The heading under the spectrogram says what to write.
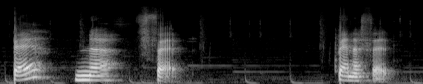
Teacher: So all of these have similar endings and the schwa is at the end of all of them. The first word, benefit, actually has two schwa sounds because it's three syllables.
